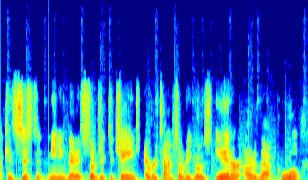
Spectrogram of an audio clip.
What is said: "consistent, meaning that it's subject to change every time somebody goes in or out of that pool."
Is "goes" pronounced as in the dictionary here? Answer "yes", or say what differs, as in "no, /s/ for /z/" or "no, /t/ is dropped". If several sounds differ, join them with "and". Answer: yes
